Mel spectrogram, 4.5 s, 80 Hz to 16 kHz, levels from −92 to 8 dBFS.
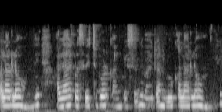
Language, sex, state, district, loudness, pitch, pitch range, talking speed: Telugu, female, Andhra Pradesh, Sri Satya Sai, -18 LUFS, 235 Hz, 220-250 Hz, 190 wpm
